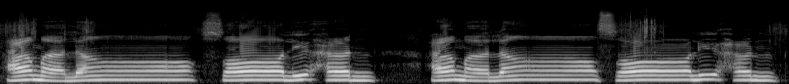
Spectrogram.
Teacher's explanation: دو زبر کی تنوین کے بعد صاد حروف اخفاء میں سے ہے، لہٰذا اخفاء ہوگا، یعنی غنہ کریں گے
